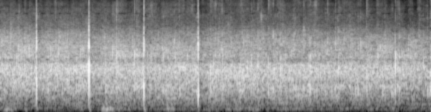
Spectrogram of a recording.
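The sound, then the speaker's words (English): An audience applauds steadily, a dense wash of clapping at a fairly even level, with a few sharper individual claps standing out every half second or so. No voices come through. “Come on, y'all give them another round of applause.”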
